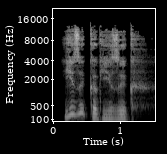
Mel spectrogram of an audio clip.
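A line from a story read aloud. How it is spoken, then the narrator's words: Sighing. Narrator (Russian): вздохнул я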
